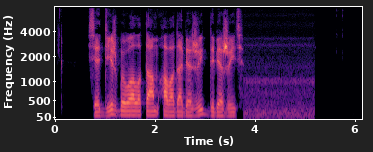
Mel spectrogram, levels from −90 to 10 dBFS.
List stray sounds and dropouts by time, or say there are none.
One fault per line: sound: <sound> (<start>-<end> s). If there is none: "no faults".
no faults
